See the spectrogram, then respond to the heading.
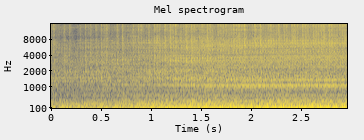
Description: When either heating or cooling down, there’s some sort of internal resonance that gets intermittently very loud - enough to hear it upstairs.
